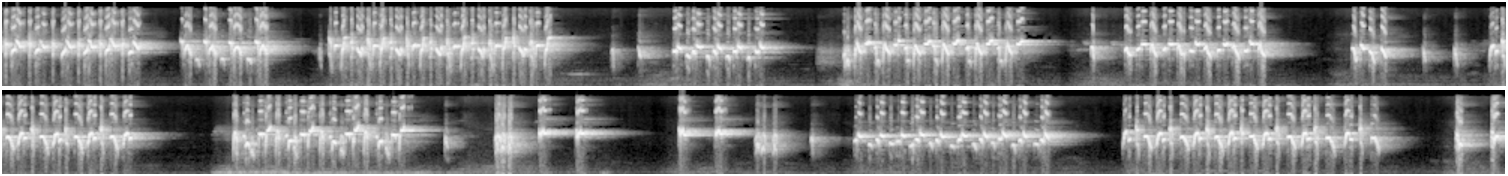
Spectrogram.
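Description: Yellow-vented bulbul (trucukan) singing in full voice: about fourteen loud phrases of fast, bubbling, chattering notes, each a second or two long, separated by short pauses. This is the long rolling 'ropel' song that bird keepers use as a lure to set other bulbuls singing.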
